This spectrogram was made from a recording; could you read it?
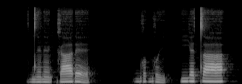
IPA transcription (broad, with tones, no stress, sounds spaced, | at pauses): d ɛ̃˧ ɾ ɛ̃˨ k aː˦ ɾ ɛ˨ | ɡʷ a˦ ɡʷ i˨ | j ɛ˦ t aː˦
